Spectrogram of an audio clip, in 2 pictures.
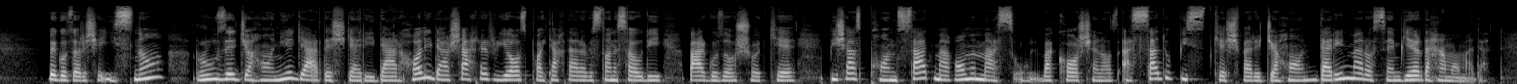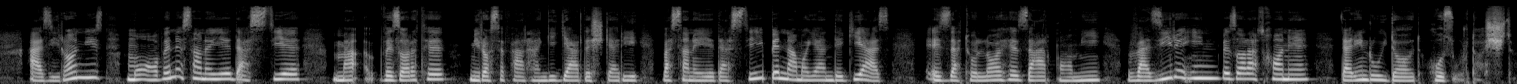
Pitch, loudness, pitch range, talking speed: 205 Hz, -19 LUFS, 185-245 Hz, 120 wpm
